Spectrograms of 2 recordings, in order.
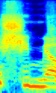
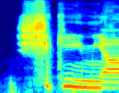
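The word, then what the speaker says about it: scimmia: इस का मतलब है कि बंदर और यह शिमिया को पढ़ा जाता है, शिकिमिया नहीं।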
